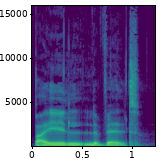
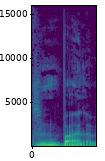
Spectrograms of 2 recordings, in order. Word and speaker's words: Bijleveld: Da hat nämlich die niederländische Verteidigungsministerin Bijleveld, ne, heißt das doch, glaube ich. Ne? Ich bin leider des Holländischen nur sehr eingeschränkt mächtig. – Sie hat Bielefeld. Bielefeld. Würde ich das aussprechen. – Okay, gut. Ich habe da. – Oder so Bielefeld sogar. – Oder Feld, genau.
